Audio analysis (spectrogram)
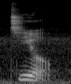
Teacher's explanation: a dot on the bottom so that's the tone mark uh low falling broken starts at low falling and drops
